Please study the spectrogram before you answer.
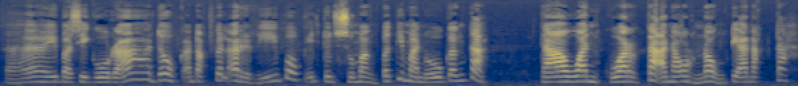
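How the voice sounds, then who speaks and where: A woman's voice: mid-range voice, normal speed, sharp tone, no room sound, close to an everyday voice. A woman with an Ilocano Filipino accent playing a frank, scolding village wife in a radio drama. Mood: matter-of-fact.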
